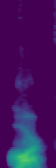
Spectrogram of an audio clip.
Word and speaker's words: Hertz: And it's measured in hertz. Hz zed. Right? It's spelled H E R T Z right and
